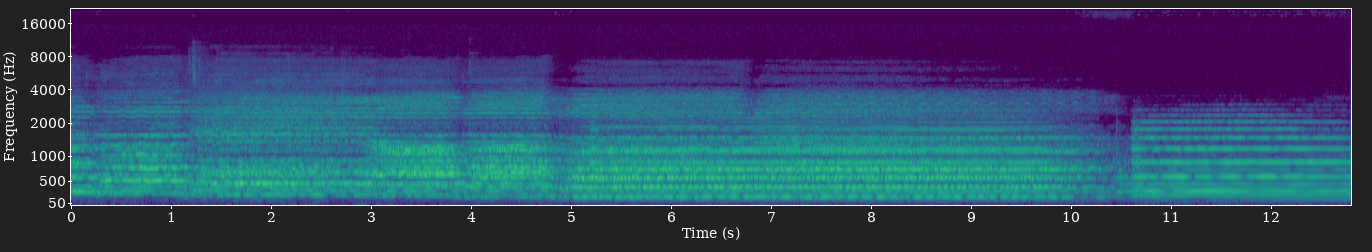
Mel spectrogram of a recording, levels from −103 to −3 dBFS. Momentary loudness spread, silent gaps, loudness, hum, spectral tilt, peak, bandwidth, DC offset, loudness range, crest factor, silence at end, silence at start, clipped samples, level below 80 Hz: 7 LU; none; -38 LUFS; none; -6 dB/octave; -24 dBFS; over 20 kHz; under 0.1%; 4 LU; 14 dB; 0 s; 0 s; under 0.1%; -86 dBFS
